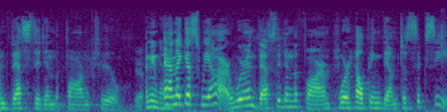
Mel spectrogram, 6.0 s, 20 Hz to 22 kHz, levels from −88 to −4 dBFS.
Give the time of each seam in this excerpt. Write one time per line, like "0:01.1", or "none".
0:02.1
0:04.5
